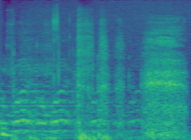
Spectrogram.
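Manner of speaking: a high, light laugh at himself; short high chuckle. Real, not acted. Laughs at own realization.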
